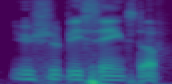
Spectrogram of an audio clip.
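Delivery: normal talking voice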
